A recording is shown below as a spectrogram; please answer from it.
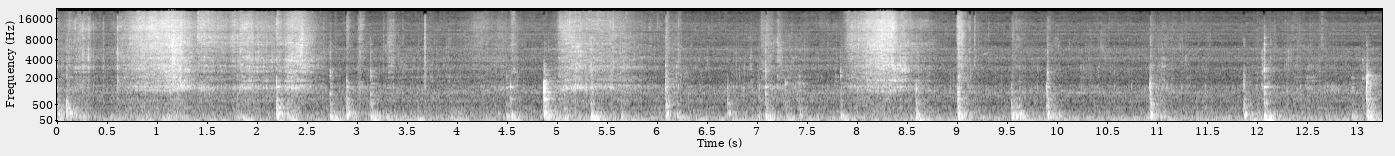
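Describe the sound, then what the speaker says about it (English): A spoon scrapes and stirs minestrone soup with chopped tomatoes in a pan, with repeated rhythmic strokes over a soft sizzle, close and alone. "going to give it a stir with the chopped tomatoes in it"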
